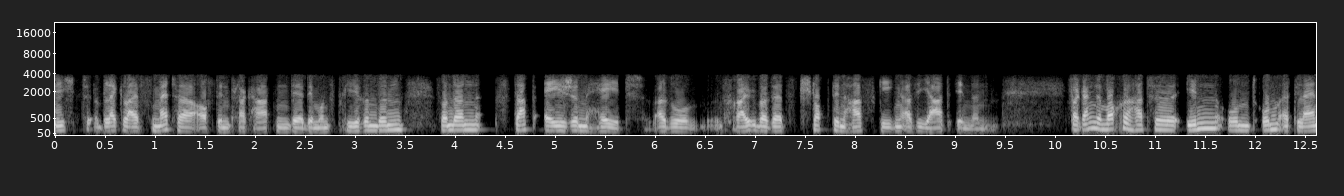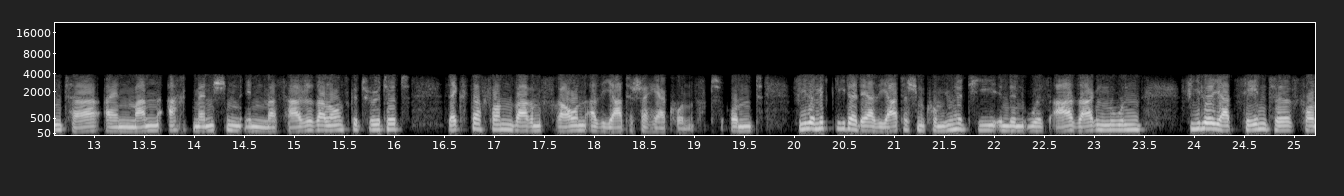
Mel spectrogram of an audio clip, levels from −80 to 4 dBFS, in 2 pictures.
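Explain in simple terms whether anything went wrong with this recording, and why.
Hard clipping runs through the whole speech clip. The recording was too loud, so its peaks were cut flat, adding a harsh, crackly fuzz on louder moments. The speech was also squeezed through the Speex codec, an old chat-style voice codec. It sounds noticeably hoarse and buzzy, and muffled, with nothing above about 3.8 kHz.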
